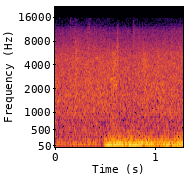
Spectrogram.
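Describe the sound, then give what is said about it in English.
A heavy storm roars with torrential rain, dense rain noise and a deep rumble that swells suddenly partway through, loud, with no voices. “Rain fell in raging torrents.”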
